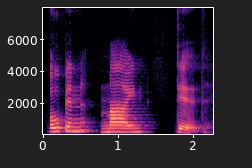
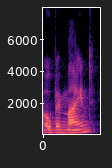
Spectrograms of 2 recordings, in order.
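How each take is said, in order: First: The word ends with an extra -ed syllable. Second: The word ends without an -ed syllable. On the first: The speaker calls it right. "you need open mind did. Did" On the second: The speaker calls it wrong. "Many students say, I have or I am open mind"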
